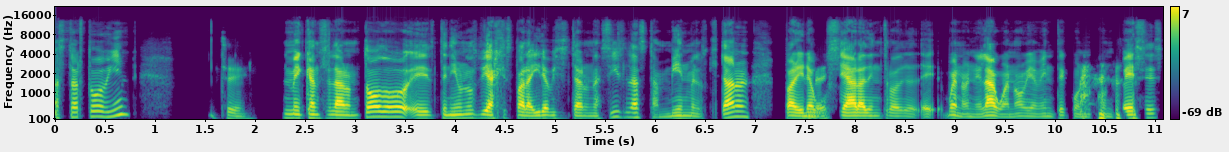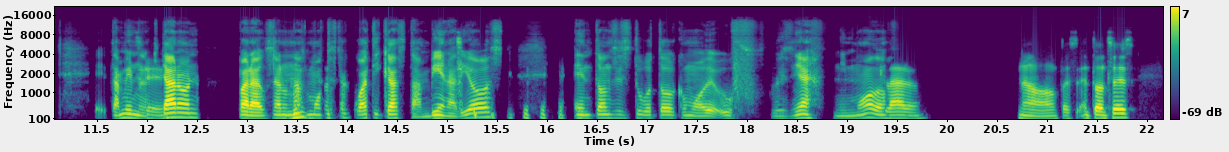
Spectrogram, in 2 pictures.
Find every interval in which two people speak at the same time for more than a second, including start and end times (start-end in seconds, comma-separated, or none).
none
